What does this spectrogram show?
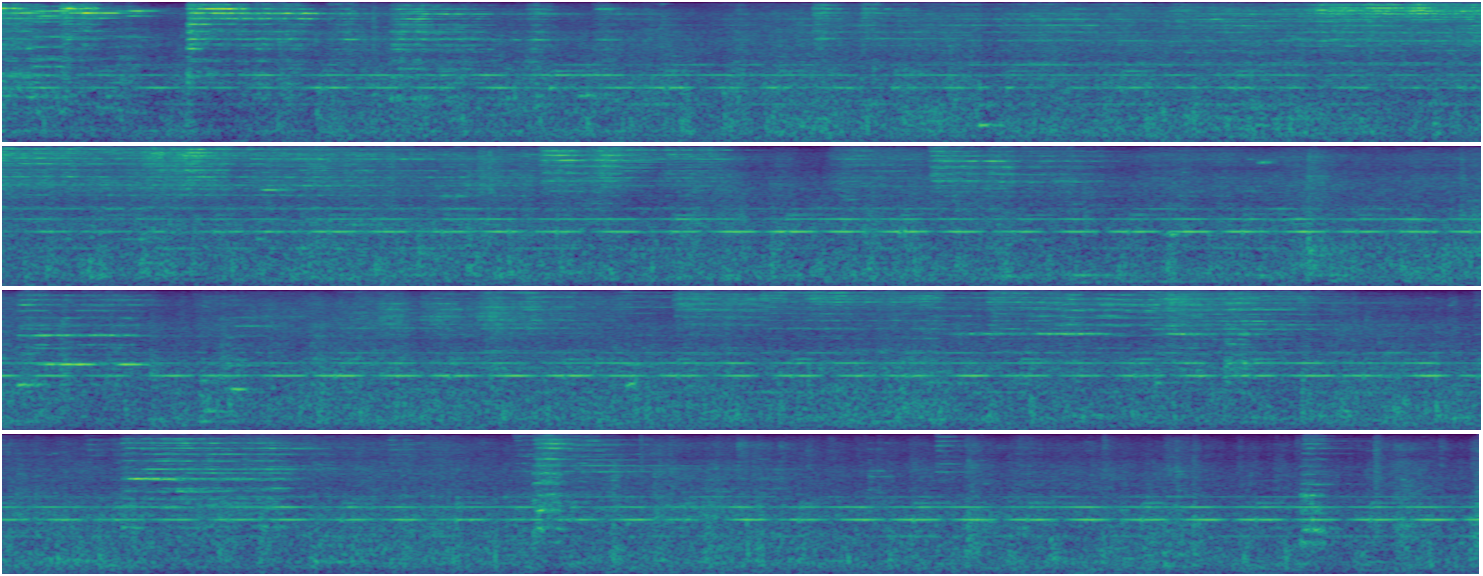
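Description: Canadian Pacific train's cars rolling past, with steady wheel noise and clicks over the rail, and a continuous high-pitched squeal from the wheels.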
